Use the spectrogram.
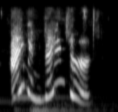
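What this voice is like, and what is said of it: Imitation of a cartoon kid's voice. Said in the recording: “I can do the Simpsons kid pretty well”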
